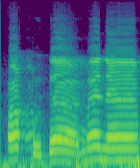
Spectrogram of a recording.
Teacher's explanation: اقدامنا قلقلہ کریں گے ذرا، ہم اس کو طاقت سے پڑھیں گے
